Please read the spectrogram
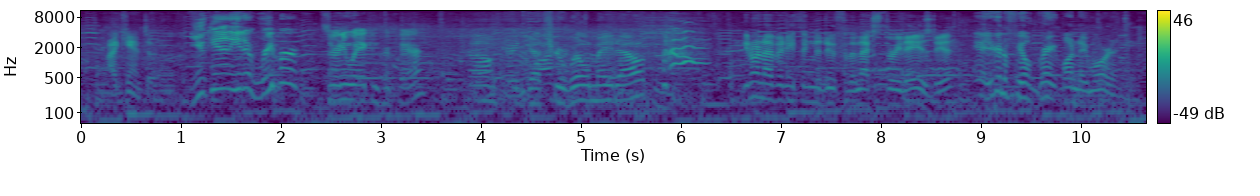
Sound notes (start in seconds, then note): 5.7 laughs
